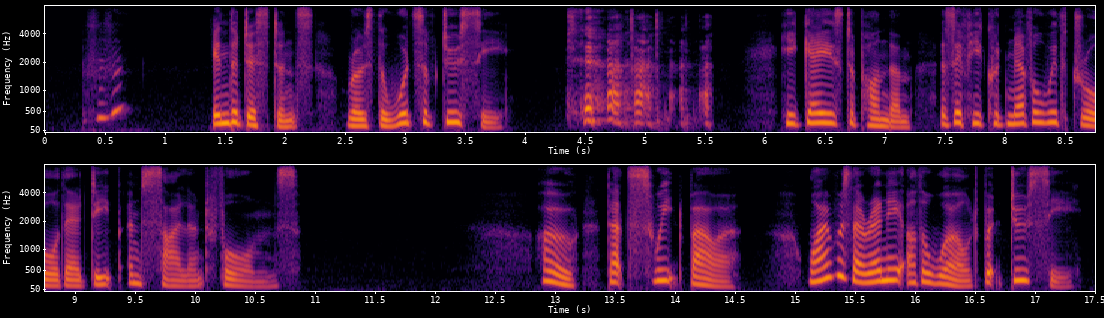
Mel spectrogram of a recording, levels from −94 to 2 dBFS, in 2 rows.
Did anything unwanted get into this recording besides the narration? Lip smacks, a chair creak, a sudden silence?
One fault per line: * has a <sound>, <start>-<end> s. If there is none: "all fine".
* has a laugh, 0.2-0.9 s
* has a laugh, 4.3-5.6 s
